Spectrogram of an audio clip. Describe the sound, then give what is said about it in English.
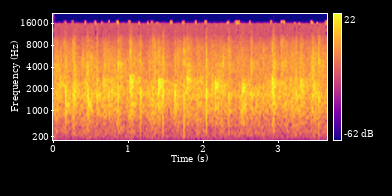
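A church audience claps their hands together in dense, steady applause that holds at an even, fairly loud level from start to finish. “Let's clap our hands unto the Lord then for welcoming us back.”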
